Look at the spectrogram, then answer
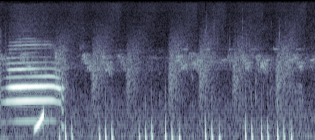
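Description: A cat in the video game Stardew Valley Expanded gives one short, clear meow at the start, followed by a run of rhythmic, clip-clop-like footstep taps in quick pairs.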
